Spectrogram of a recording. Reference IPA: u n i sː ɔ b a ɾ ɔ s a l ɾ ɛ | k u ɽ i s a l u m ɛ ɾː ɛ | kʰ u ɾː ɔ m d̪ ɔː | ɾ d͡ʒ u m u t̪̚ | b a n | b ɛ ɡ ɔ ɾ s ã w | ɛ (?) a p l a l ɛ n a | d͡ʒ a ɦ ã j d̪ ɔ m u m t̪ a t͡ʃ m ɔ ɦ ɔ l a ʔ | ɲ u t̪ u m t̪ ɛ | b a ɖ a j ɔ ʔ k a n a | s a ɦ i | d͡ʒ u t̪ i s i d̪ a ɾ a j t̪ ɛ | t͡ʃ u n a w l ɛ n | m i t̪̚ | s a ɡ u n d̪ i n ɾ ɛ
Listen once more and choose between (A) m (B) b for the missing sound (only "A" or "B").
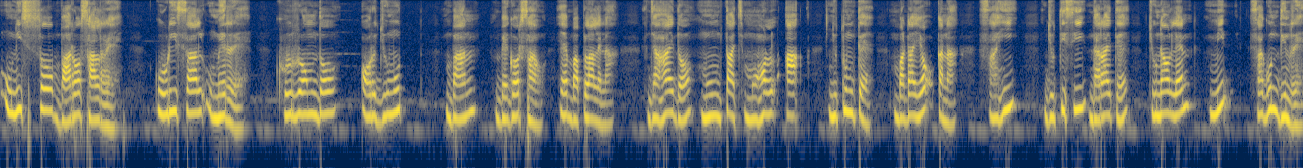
B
